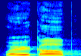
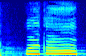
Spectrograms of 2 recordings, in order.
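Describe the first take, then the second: First: It is said in a deep voice. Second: It is said in a high voice.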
